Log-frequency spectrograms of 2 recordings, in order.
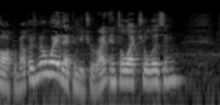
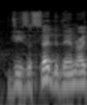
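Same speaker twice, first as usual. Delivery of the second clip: normal talking voice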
